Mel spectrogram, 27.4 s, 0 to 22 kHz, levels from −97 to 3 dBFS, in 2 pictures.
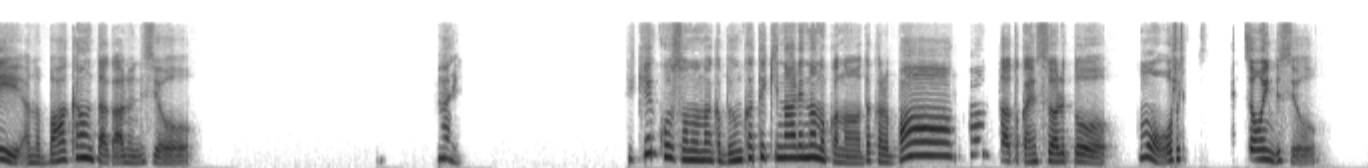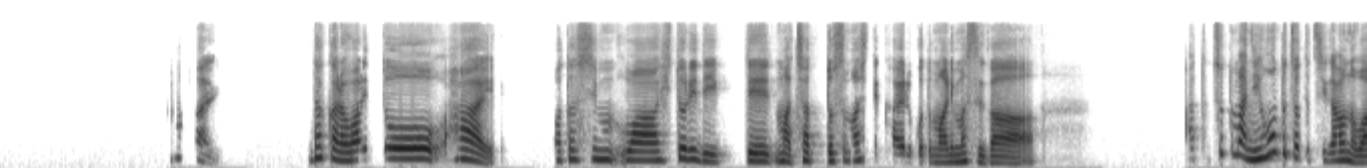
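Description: Speech with chunks out of order at 11.72 to 11.80 s and 17.68 to 17.84 s: a 40 ms chunk plays one and then three chunks late, leaving jumbled fragments and hard joins.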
